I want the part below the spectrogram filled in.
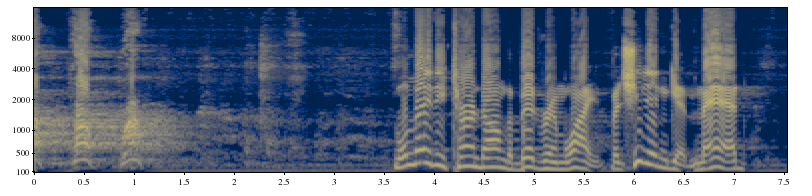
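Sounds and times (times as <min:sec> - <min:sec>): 
speech: 0:00.0 - 0:01.2, 0:03.6 - 0:07.2
dog barking loudly: 0:00.0 - 0:01.6.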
